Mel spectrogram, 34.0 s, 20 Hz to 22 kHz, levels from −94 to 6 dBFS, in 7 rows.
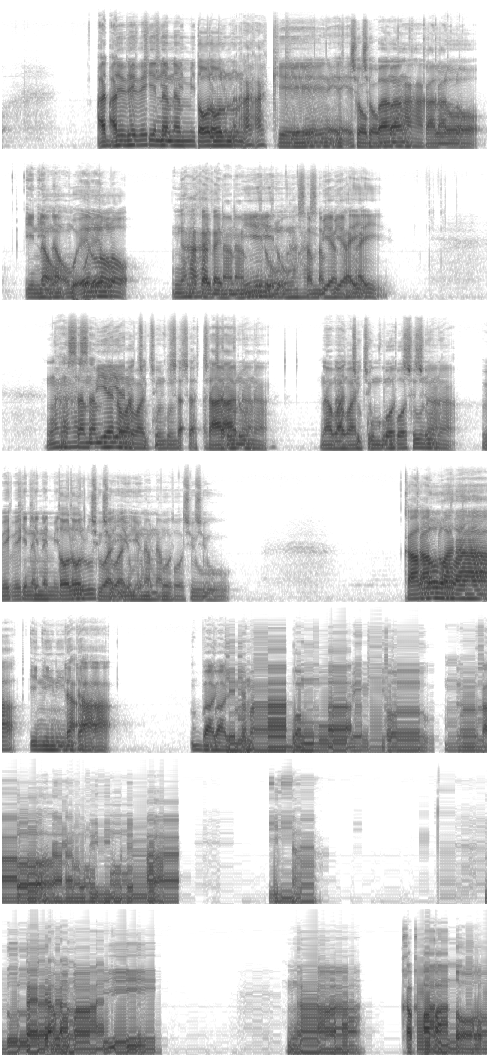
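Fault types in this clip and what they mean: Doubled audio track, throughout the clip: the whole recording carries a second, full-band copy of itself trailing roughly a tenth of a second behind, at about the same loudness as the original. Every syllable gets a dry, clean slap with no decay or room colour, which rules out a natural echo. The likely cause is the same speech being captured twice, once through a slower path, or an edit that left two copies out of alignment.
Robotic sound from repeated short buffers, from 21.65 s to the end: the speech collapses into a rigid, metallic buzz pitched near 94 Hz that still loosely tracks the syllables. That pitch corresponds to a fragment of roughly 10.7 ms being looped over and over. The likely cause is fresh audio arriving too rarely, so the playback software keeps repeating the last short buffer to fill the gaps, and most of the real audio in this stretch is skipped.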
